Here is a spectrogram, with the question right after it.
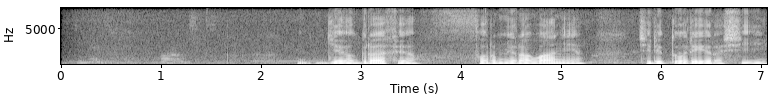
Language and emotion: Russian, neutral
